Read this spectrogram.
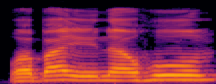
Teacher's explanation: বাইনাকুম, বা ইয়ে বাই, নুন যাবার নাম, বাইনা, কাপ মিম পেশ কুম, বাইনাকুম। ওয়া বাইনাহুম, উল্টা পেশে এক আলিফ টেনে পড়বেন।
